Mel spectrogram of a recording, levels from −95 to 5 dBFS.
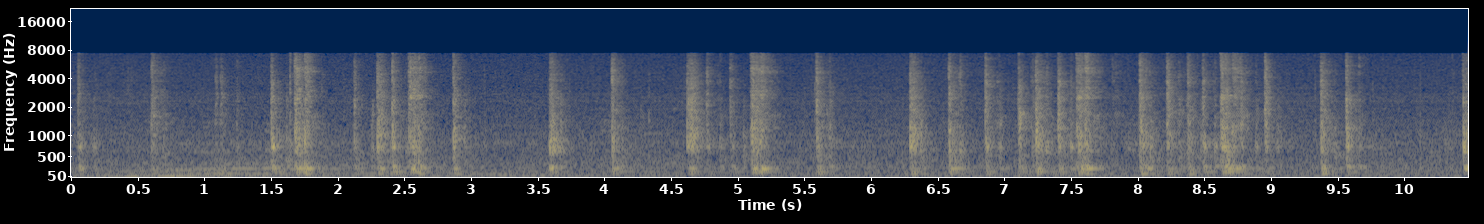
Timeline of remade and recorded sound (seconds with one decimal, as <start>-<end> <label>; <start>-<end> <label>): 0.0-1.1 remade; 1.1-3.6 recorded; 3.6-10.5 remade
